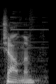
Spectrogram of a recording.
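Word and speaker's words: Cheltenham: we just say Birmingham sheltonham is said chelham we we don't [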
